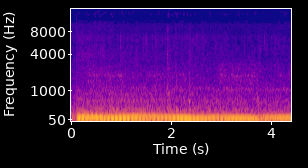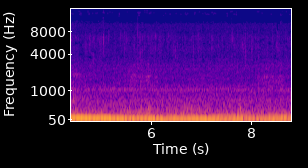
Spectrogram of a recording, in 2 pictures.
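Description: Honda Accord 2.4-litre four-cylinder i-VTEC engine running at idle, a steady low hum that is loudest at first and eases down over the seconds as the idle settles. It is the test run after the VTC strainer and gasket were replaced.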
